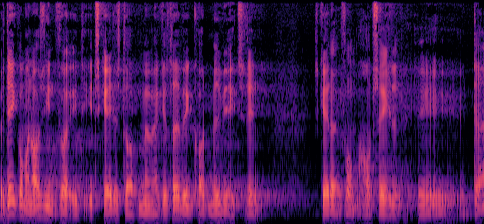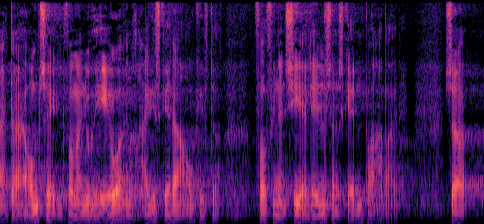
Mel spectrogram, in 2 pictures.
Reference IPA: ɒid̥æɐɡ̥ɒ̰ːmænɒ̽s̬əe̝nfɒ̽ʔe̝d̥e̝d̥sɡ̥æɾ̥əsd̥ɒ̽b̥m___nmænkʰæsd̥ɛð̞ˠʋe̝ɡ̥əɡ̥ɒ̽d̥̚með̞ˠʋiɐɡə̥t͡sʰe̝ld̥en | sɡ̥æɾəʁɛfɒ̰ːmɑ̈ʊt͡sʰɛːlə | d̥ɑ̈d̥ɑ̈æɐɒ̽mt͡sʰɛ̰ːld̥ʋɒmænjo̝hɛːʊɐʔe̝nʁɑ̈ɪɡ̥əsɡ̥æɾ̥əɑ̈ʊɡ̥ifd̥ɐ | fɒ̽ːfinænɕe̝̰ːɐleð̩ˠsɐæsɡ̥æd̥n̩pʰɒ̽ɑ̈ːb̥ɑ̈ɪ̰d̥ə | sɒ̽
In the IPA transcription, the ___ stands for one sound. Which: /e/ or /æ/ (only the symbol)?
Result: e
